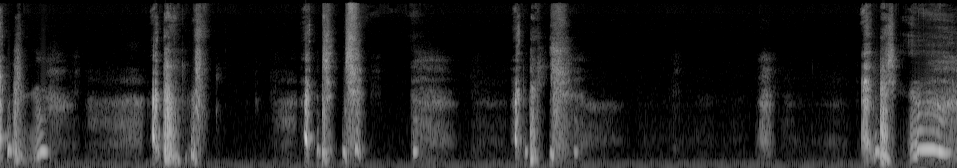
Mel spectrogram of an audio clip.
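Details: Person with a cold, whose sneezes usually intensify with colds: a run of harsh, forceful sneezes in close clusters with only quick gasping breaths between them, barely time to breathe; paroxysmal sneezing.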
